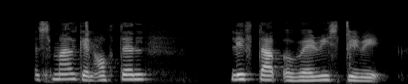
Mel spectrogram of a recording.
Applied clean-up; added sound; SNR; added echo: neural mask model DeepFilterNet 3.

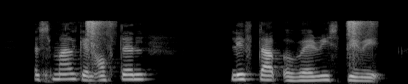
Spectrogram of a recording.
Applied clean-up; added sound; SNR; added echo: classical method Wiener filter.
